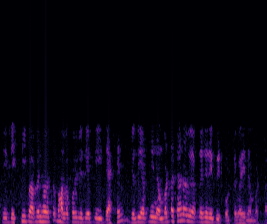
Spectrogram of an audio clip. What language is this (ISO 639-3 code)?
ben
